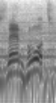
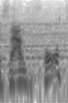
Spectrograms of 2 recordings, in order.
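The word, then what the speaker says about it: Zandvoort: do 36 laps of zen port this evening i should say sound port that's actually how it's meant to be pronounced but everyone speaks english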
